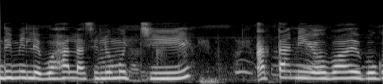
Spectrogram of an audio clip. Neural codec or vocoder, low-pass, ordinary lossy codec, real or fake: none; 7.2 kHz; AAC, 48 kbps; real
